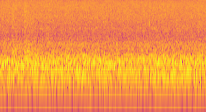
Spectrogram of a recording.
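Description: Steady low-pitched background hum of room noise, even throughout with no changes or distinct events.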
